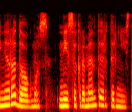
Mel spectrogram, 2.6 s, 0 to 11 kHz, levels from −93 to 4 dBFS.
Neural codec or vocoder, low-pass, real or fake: none; 7.2 kHz; real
